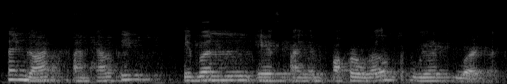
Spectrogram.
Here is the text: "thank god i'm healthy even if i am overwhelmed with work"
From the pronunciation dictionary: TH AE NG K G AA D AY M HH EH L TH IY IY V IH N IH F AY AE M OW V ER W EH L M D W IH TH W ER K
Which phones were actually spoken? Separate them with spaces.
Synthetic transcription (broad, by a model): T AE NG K G AA D AY M HH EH L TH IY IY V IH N IH F AY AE M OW F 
